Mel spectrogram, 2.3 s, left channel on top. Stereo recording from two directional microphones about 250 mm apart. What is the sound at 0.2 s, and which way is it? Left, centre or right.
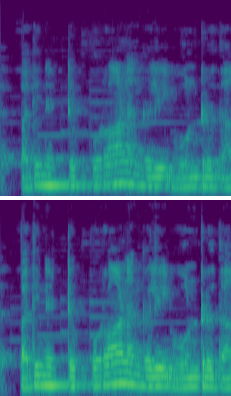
Speech, right.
